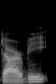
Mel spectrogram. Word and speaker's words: Derby: originally brewed in in Darby which is spelled Derby but pronounced Darby England d-e-r-b-y and they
